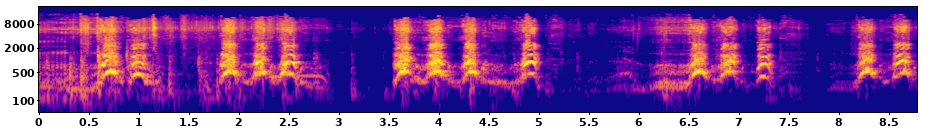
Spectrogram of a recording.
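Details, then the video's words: Protective Presa Canario Major play attacking after reuniving with his two-year-old son Roscoe in Atlanta, Georgia, 18 January 2014; rapid clusters of deep barks, two to four at a time, separated by short growling pauses. "Presa Canario Attacking"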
